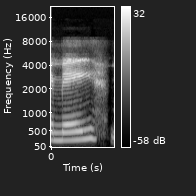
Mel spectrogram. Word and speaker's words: May: So I just keep it short and I'm just like, my name is May. – May. – Like the month.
